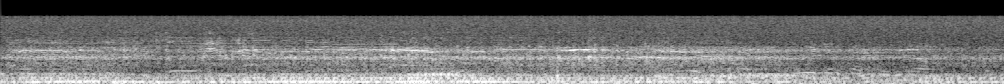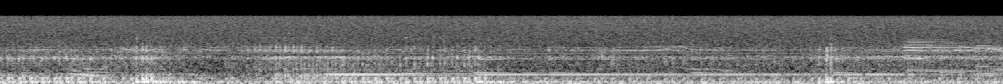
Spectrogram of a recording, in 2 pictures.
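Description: Touring motorcycle engine running as the bike pulls away and rides on, heard from a camera mounted on the bike. The low engine rumble is strongest in the first few seconds and then settles to a steadier drone.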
